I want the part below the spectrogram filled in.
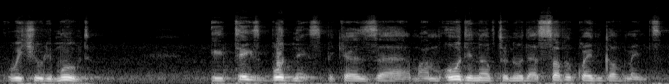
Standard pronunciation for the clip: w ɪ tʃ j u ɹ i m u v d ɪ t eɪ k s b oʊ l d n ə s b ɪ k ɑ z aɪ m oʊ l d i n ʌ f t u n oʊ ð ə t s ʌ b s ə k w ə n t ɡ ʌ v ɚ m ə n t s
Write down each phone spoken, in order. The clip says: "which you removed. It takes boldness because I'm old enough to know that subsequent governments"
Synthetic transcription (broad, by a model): w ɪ tʃ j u ɹ i m u v d ɪ t eɪ k s b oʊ d n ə s b ɪ k ɑ z aɪ m oʊ l d i n ʌ f t u n oʊ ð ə t s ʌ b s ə k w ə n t ɡ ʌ v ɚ m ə n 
